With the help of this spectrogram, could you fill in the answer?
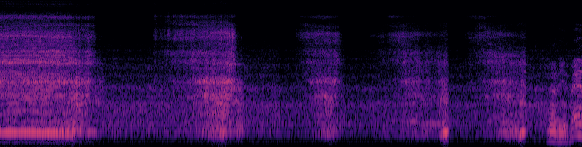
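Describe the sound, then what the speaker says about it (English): A woodturning tool cuts the back side of a spinning wooden spin-top ornament on a lathe, making loud rasping scrapes in several repeated passes with brief pauses between them. A voice speaks briefly. "So engage the cut, slice it"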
